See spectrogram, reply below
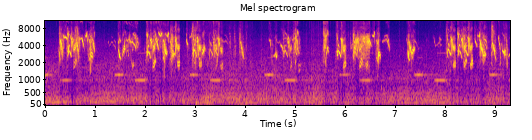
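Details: Sparrows at a Tenmangu shrine, 4 March 2020, keep up busy, overlapping high chirping in repeated bursts, with faint brief lower tones in the background.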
